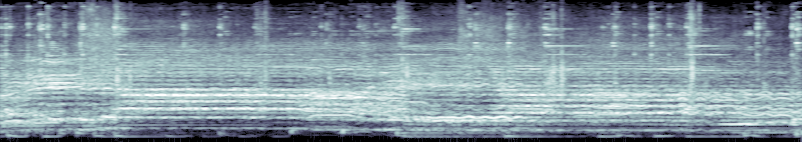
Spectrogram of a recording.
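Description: Kirtan: many voices chanting a mantra together in long held lines over a harmonium, with drum and cymbal strokes running through it.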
